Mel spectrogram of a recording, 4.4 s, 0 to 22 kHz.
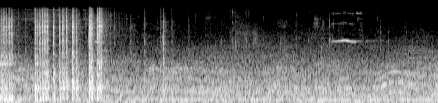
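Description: A quick flurry of rustling and knocking in the first second, as a person climbs out of a Citroën 2CV through its open door, then only a steady low hum.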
